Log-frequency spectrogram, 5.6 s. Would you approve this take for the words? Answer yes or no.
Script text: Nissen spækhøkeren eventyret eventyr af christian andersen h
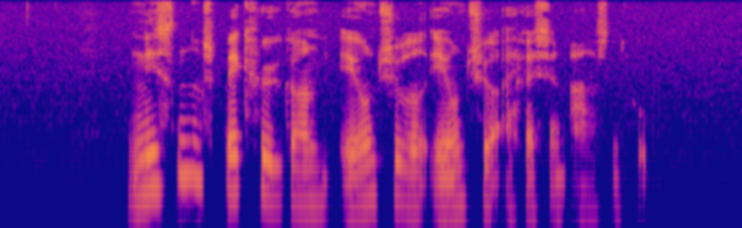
yes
